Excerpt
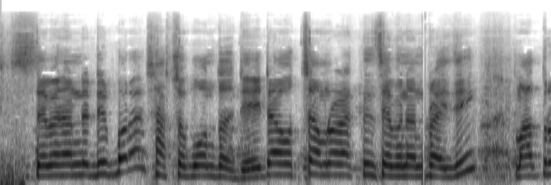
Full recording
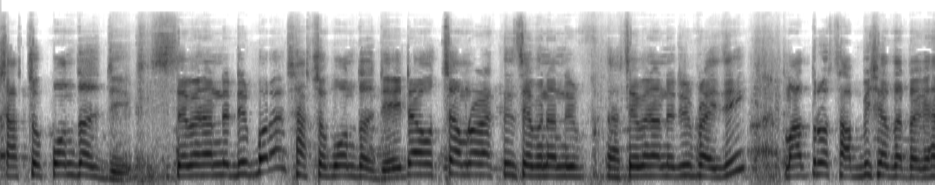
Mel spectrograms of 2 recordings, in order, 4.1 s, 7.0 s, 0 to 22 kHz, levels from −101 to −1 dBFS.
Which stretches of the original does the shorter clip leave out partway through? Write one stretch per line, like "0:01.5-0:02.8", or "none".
0:04.2-0:05.2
